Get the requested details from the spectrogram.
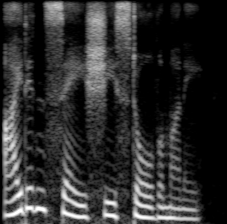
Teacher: Emphasizing money suggests she stole something else.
